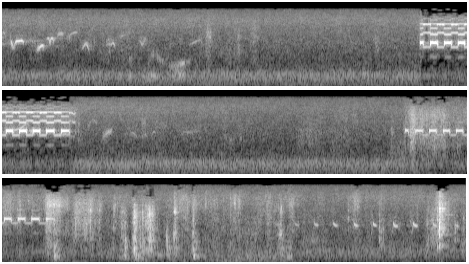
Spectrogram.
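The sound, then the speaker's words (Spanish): An old telephone bell rings in two separate bursts. The first is loud and lasts about a second, and the second is slightly longer and more uneven. Both sound over a low, steady background with scattered faint chirps. “Teléfono.”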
